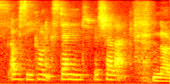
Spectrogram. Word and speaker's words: shellac: to apply the shellac oh it's shellac yeah I think I've been saying the wrong thing I've been pronouncing it incorrectly but I won't do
